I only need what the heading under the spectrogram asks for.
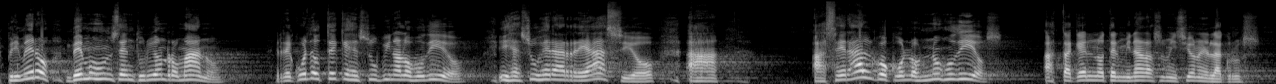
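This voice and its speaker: A man preaching from the pulpit in a high-pitched voice. He calls on the congregation to repeat phrases after him. The sound carries the long reverb of a church hall. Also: lively intonation, normal speed, fairly bright tone. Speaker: pastor. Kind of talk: sermon.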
